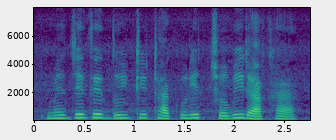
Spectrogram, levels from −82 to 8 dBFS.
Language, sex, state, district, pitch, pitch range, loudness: Bengali, female, West Bengal, Cooch Behar, 215 Hz, 190-235 Hz, -20 LUFS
